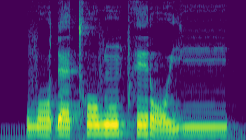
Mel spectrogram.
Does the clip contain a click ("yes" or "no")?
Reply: no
